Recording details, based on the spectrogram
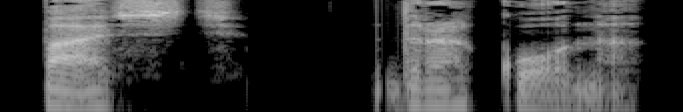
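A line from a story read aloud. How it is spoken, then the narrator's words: Calm. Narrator (Russian): спокойно сказал Газан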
